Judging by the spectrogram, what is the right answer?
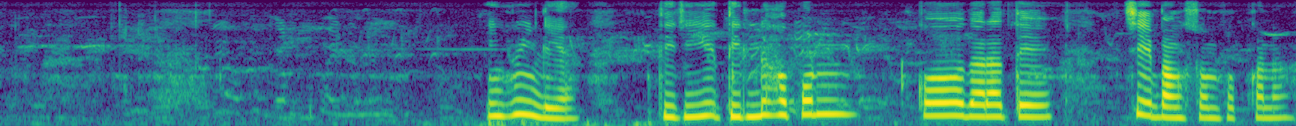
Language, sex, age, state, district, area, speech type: Santali, female, 18-30, West Bengal, Jhargram, rural, spontaneous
